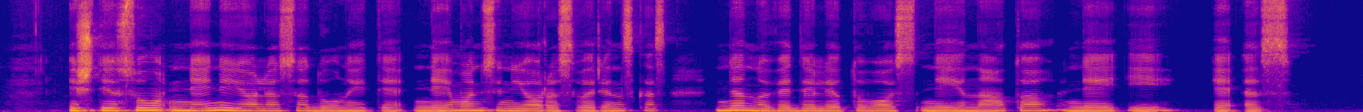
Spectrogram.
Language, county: Lithuanian, Vilnius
